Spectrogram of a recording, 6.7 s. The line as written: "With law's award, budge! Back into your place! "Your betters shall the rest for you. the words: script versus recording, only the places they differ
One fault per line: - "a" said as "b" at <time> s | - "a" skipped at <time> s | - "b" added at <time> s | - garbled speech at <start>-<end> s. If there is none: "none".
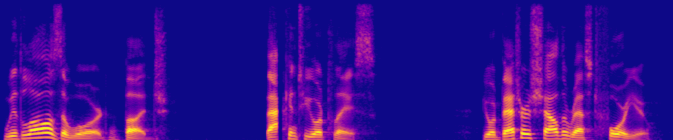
none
